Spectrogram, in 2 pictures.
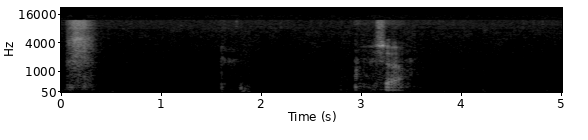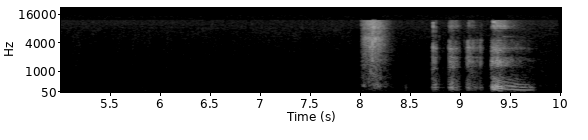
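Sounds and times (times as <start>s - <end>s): person clearing throat: 8.7s - 10.0s.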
